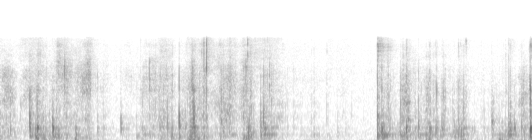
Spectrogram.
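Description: Long nails tap and scratch the smooth panels and straps of a large, hollow brown faux leather tote bag with buckled straps and metal buckles. A quick run of soft, dry taps and scrapes fades to near silence for a moment, then starts up again louder.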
